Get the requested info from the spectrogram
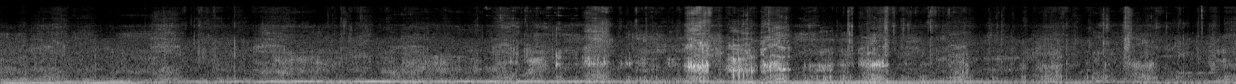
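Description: A dog vocalizing in a handful of short, loud bursts about seven to nine seconds in, over a steady low hum.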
